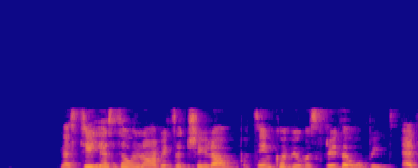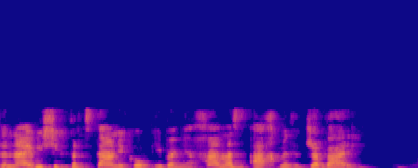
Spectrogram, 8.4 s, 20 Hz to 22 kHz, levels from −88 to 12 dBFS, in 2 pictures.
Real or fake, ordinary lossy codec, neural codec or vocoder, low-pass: fake; none; codec, 16 kHz, 4 kbps, FreqCodec, larger model; none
